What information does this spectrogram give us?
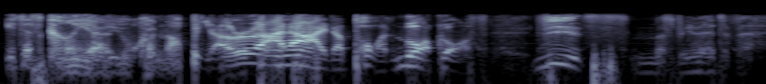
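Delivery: slow, rasping whisper, disappointed; a looming shadow letting out its disappointment; disappointed rasping entity; sighing dark voice. A narrator's reading. Dark master pronounces judgment.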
